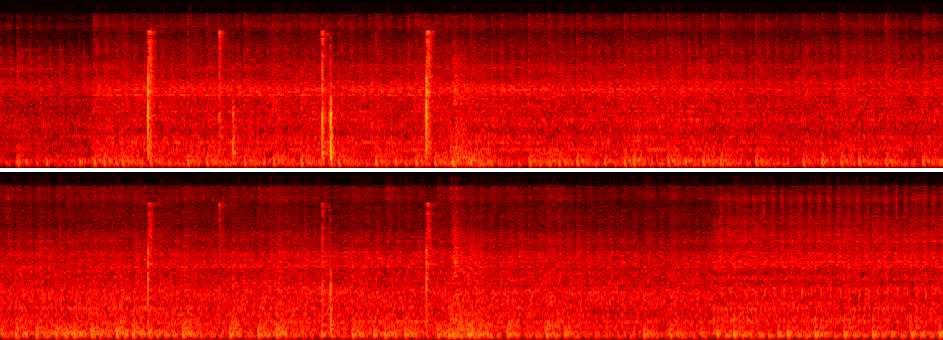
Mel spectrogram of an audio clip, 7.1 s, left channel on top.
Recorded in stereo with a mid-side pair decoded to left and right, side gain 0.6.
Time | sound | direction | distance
1.1 | chopping | 50° left | 0.7 m
3.4 | a gunshot | straight ahead | 9.5 m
